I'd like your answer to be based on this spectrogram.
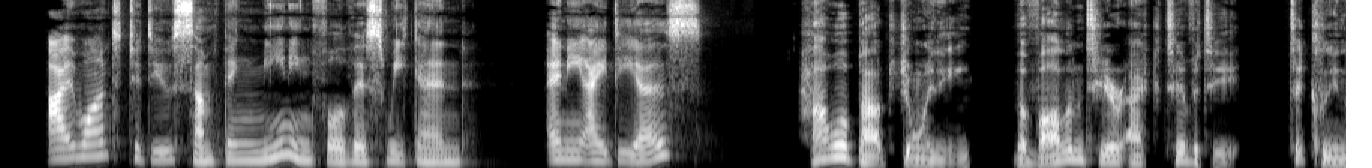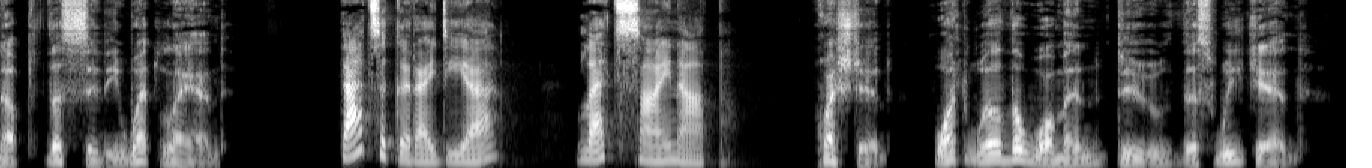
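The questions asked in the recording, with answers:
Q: What will the woman do this weekend?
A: Join the volunteer activity to clean up the city wetland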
